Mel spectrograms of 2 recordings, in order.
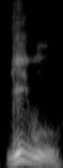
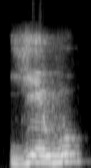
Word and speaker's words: Yewu: We got the Yiwu. Nah, yeah, I know you not pronounce it very well, so let me help you. It's pronounced as Yewu.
